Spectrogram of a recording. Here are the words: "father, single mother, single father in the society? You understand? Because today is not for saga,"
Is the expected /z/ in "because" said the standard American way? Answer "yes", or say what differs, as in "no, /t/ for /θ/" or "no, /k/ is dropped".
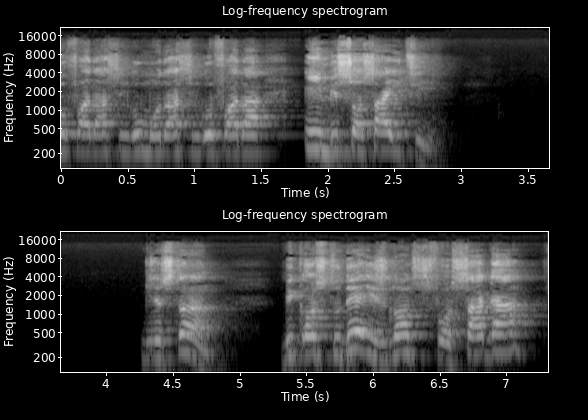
no, /s/ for /z/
